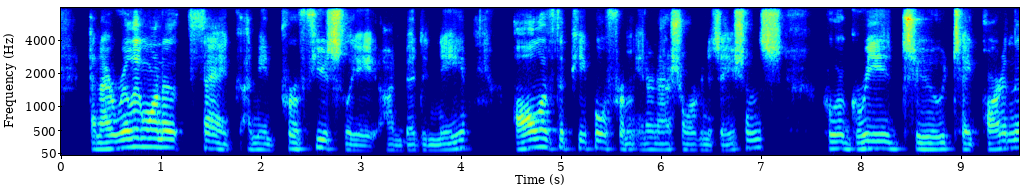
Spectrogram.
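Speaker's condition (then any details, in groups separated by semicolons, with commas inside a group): No condition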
